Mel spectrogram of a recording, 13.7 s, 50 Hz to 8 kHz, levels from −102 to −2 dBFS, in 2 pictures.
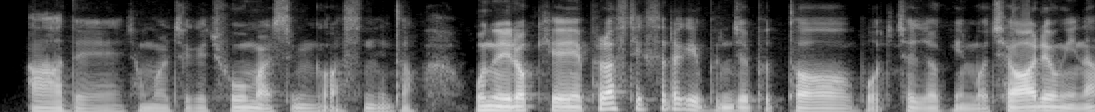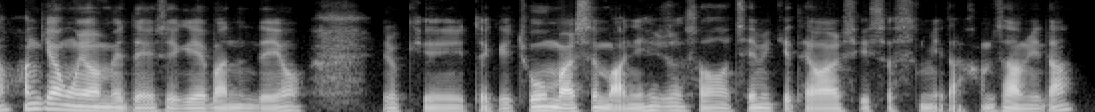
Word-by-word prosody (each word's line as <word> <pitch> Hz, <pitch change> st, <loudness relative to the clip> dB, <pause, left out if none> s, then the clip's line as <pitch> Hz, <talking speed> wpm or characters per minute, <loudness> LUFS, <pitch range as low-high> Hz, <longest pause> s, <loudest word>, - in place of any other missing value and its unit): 아 85 Hz, -1 st, +1 dB
네 75 Hz, -1 st, -8 dB
정말 80 Hz, 0 st, -7 dB
좋은 80 Hz, 0 st, -10 dB
되게 95 Hz, +3 st, -1 dB
말씀인 80 Hz, 0 st, -1 dB
것 -, -, -6 dB
같습니다. 80 Hz, -1 st, -7 dB, 0.3 s
오늘 110 Hz, -1 st, +7 dB
이렇게 105 Hz, -1 st, +6 dB
플라스틱 145 Hz, -2 st, +3 dB
쓰레기 130 Hz, -1 st, 0 dB
문제부터 85 Hz, -3 st, +1 dB
뭐 -, -, -3 dB
구체적인 80 Hz, -3 st, -4 dB
재활용이나 95 Hz, +2 st, +5 dB
환경오염에 105 Hz, -10 st, +1 dB
대해서 80 Hz, 0 st, -3 dB
이야기해 80 Hz, +1 st, -1 dB
봤는데요. 85 Hz, +3 st, -3 dB, 0.5 s
이렇게 80 Hz, -1 st, -5 dB
되게 80 Hz, -, -6 dB
좋은 100 Hz, +5 st, 0 dB
말씀 90 Hz, +1 st, +2 dB
많이 80 Hz, 0 st, 0 dB
해주셔서 95 Hz, -5 st, -4 dB
재미있게 85 Hz, +1 st, -4 dB
대화할 80 Hz, +1 st, 0 dB
수 -, -, -11 dB
있었습니다. -, -, -10 dB
감사합니다. 80 Hz, -, -2 dB
85 Hz, 400 characters per minute, -22 LUFS, 80-100 Hz, 0.5 s, 오늘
